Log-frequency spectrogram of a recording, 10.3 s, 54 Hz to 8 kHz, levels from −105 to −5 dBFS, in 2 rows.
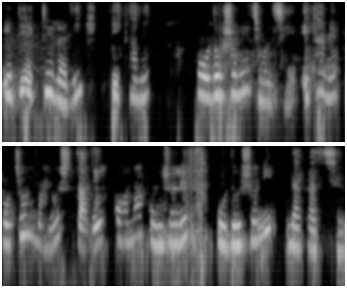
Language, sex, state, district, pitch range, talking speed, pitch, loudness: Bengali, female, West Bengal, Jalpaiguri, 235-300 Hz, 80 wpm, 265 Hz, -39 LUFS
